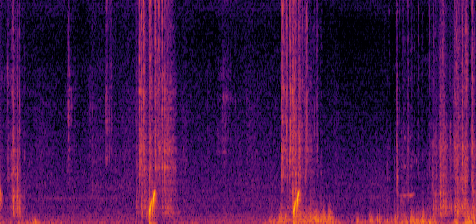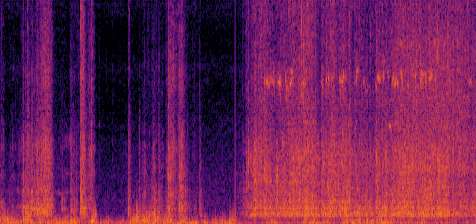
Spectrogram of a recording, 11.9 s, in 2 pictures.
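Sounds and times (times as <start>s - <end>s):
toy engine running with whine: 9.0s - 11.9s.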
